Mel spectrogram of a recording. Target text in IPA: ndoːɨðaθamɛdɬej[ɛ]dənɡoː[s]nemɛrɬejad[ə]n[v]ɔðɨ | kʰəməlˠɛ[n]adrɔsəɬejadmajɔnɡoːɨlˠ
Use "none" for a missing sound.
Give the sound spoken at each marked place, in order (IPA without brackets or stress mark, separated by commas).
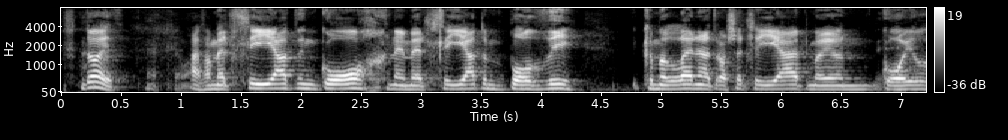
a, χ, ə, b, n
